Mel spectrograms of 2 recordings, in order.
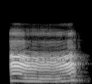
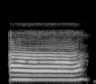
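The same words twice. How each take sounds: First: The pitch dips low then rises again. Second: The pitch stays high and level. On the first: "So the full third tone is" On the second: "first tone, it's high and flat"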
